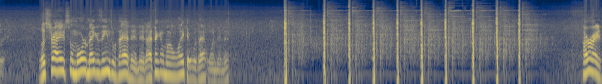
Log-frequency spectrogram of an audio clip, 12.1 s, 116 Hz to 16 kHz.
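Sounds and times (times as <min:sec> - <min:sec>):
pistol shots: 0:05.7 - 0:11.0.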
